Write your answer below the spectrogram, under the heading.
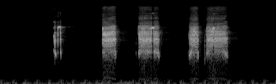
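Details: Black francolin calling: a phrase of five harsh, loud, rasping notes, one short and thin followed by longer grating bursts in pairs, over a faint steady low ticking rhythm in the background.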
